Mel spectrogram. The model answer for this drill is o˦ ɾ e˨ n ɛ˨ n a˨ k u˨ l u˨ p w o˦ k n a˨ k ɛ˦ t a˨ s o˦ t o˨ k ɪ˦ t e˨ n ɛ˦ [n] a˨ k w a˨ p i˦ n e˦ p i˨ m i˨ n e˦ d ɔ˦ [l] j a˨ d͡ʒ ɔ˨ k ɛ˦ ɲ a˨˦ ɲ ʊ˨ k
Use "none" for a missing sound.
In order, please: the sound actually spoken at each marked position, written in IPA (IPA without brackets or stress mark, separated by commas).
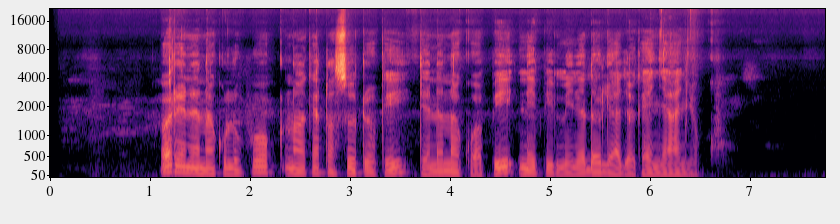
n, l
